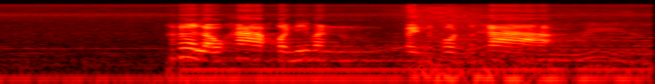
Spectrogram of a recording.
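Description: A magical shimmering whoosh rings out.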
